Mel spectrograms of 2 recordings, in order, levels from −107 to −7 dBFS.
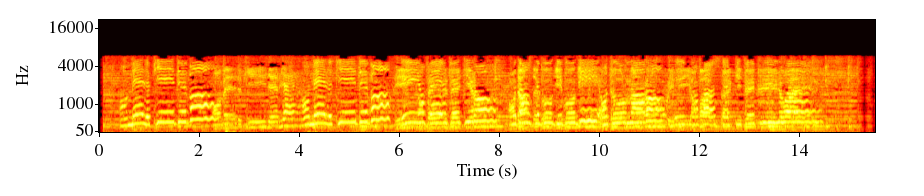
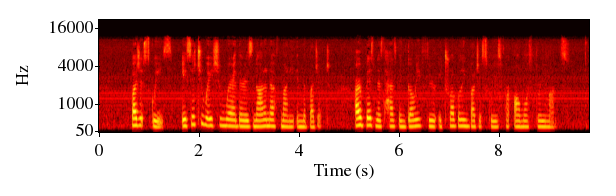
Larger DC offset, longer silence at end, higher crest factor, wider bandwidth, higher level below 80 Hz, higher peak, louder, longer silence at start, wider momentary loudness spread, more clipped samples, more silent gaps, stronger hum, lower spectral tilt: neither; about the same, 0.1 s vs 0.05 s; about the same, 18 dB vs 22 dB; second, 6.2 kHz vs 12 kHz; first, -58 dBFS vs under -90 dBFS; first, -4 dBFS vs -18 dBFS; first, -21 LUFS vs -39 LUFS; second, 0.05 s vs 0.65 s; second, 9 LU vs 13 LU; neither; neither; neither; about the same, -5 dB/octave vs -4.5 dB/octave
